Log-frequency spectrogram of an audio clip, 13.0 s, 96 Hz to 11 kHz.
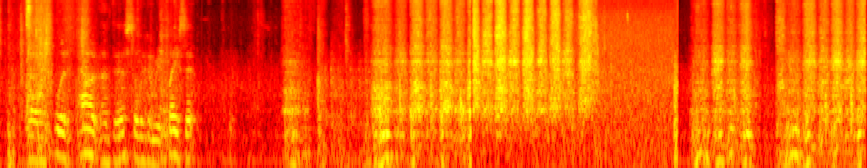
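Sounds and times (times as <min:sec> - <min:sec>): hand saw cutting wood: 0:05.5 - 0:09.1, 0:10.4 - 0:13.0.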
